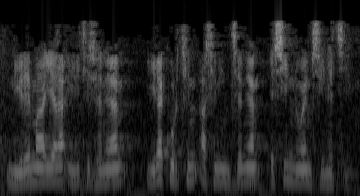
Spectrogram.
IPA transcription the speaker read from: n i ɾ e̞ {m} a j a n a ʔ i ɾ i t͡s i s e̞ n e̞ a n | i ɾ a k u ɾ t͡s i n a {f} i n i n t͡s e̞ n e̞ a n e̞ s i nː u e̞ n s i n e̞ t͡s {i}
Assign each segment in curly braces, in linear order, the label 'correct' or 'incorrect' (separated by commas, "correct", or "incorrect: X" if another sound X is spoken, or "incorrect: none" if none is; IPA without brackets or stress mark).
correct, incorrect: s, correct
